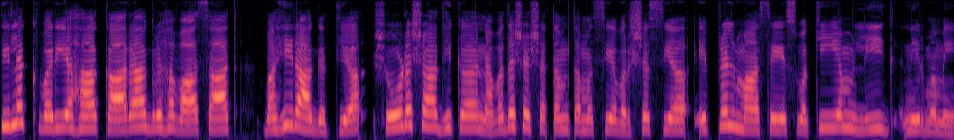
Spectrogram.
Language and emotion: Sanskrit, neutral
